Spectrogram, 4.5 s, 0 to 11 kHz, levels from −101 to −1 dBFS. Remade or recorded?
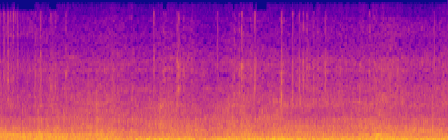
recorded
